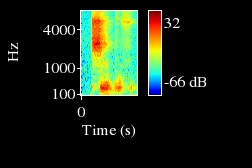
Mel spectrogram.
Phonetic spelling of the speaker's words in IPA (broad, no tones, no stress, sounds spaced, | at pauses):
ʃ ɯ b u θ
